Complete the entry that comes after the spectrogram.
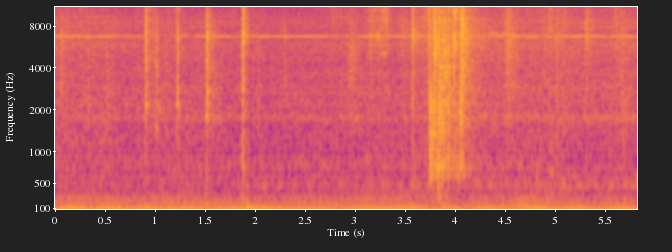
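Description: Ford Focus ST Mk2's 2.5-litre five-cylinder turbo engine idling steadily, with a few sharp clicks and a knock in the first two seconds and a brief scuff about four seconds in as the camera is handled.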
